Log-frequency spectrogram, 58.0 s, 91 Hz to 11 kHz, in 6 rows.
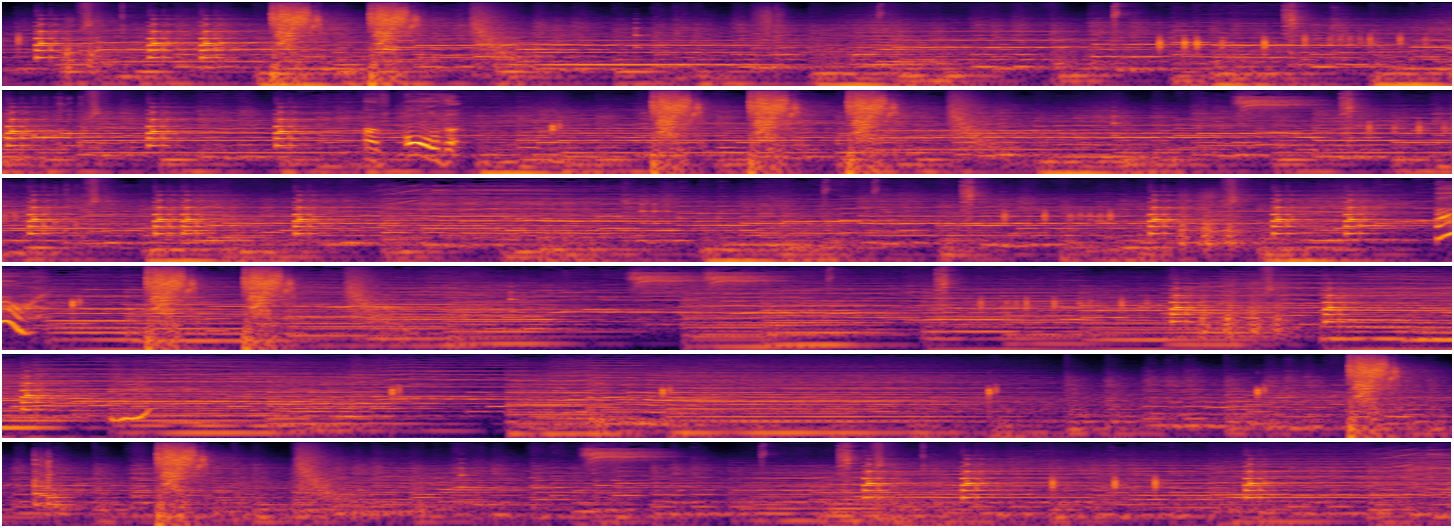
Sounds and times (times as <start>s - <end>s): Music: 0.0s - 57.9s
Speech: 12.1s - 12.8s, 28.9s - 29.3s.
